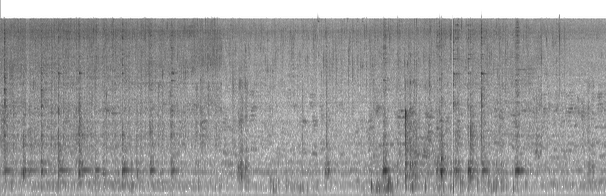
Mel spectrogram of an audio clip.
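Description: Chopped vegetables sizzling in hot oil in a wok as a steel spoon stirs them, with repeated scrapes and clicks of the spoon against the pan over a steady sizzle.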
